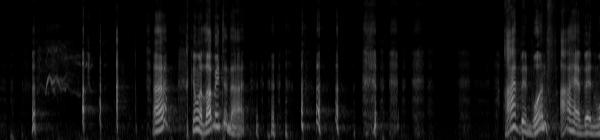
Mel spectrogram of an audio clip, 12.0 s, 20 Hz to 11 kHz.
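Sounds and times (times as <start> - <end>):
man breathing: 2.8 - 3.8, 7.2 - 10.1.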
